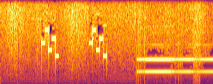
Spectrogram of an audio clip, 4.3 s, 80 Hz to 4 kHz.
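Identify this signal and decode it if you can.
Five-tone selective call (ZVEI), heard as quick runs of five tones, tones of about 70 ms. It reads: 88694 88694
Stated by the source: Five-tone ZVEI selective call 88765, received on SDR.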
